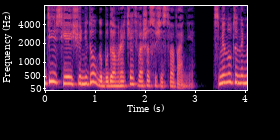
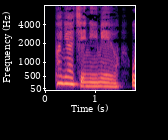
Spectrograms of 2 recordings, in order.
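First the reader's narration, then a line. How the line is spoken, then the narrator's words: Dejected reply. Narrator (Russian): уныло ответила мисс Блэклок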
